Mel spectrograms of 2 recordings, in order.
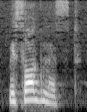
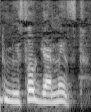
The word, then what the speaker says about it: misogynist: Misogynist. Now most of the people pronounce it wrong. They pronounce it misogamist.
